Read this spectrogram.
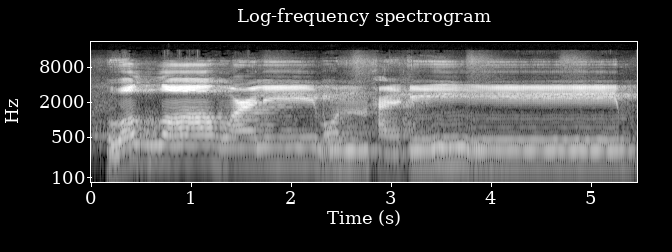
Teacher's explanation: یا ساکن سے پہلے لام کے نیچے زیر ہے تو یا مدہ ہوگا، ایک الف یعنی 2 حرکات کے برابر کھینچ کر پڑھیں گے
